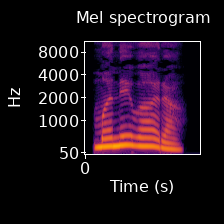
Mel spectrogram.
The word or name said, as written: ಮನವಾರ್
